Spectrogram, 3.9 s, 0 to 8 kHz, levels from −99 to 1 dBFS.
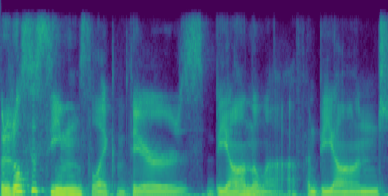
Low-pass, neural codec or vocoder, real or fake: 7.2 kHz; none; real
